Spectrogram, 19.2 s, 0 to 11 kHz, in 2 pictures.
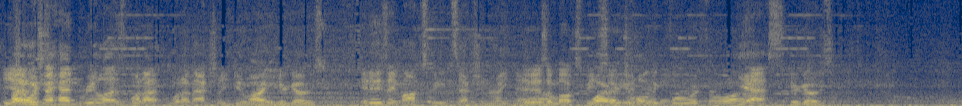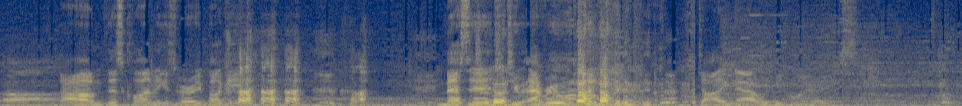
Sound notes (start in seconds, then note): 11.8 laughs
